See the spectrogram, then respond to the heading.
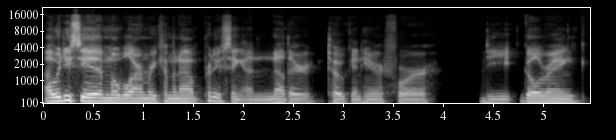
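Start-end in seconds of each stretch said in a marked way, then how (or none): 0.0-1.6 excited. Real, not acted. Caster calls a big play.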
